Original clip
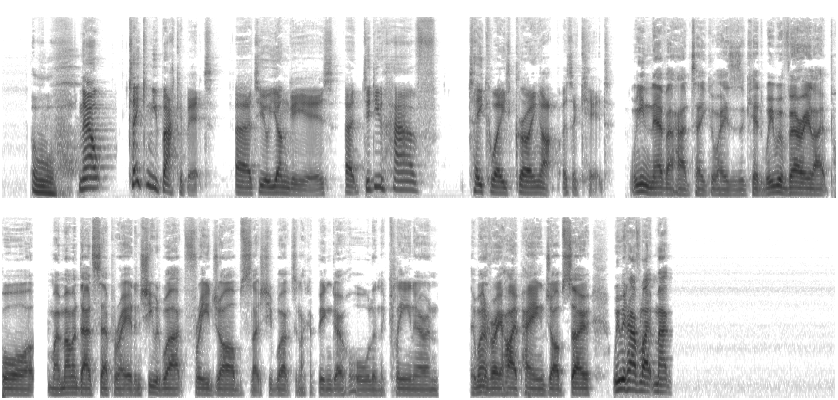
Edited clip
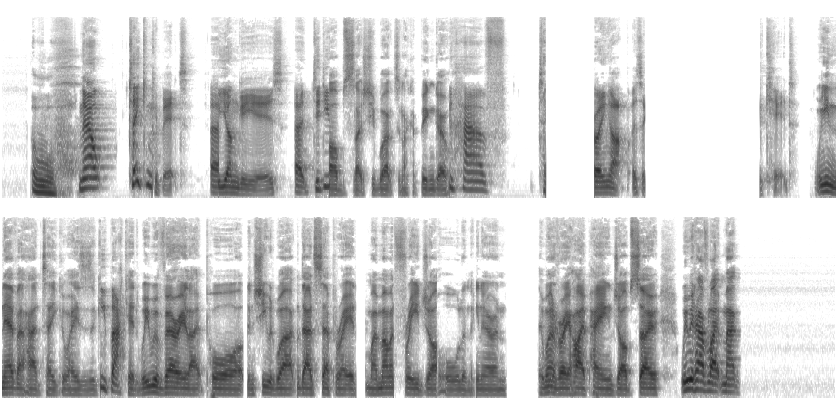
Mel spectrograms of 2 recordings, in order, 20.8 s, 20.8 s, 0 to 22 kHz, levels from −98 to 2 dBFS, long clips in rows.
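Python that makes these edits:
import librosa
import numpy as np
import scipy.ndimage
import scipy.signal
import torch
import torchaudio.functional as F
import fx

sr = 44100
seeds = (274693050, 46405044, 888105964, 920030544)

y = fx.edit(x, sr, fx.move(start_s=1.87, length_s=0.31, to_s=9.34),
    fx.cut(start_s=3.01, length_s=0.32),
    fx.silence(start_s=5.92, length_s=0.61),
    fx.insert_silence(at_s=7.16, length_s=1.44),
    fx.swap(start_s=10.87, length_s=0.47, other_s=12.07, other_length_s=0.62),
    fx.move(start_s=13.23, length_s=1.5, to_s=4.72),
    fx.cut(start_s=15.23, length_s=0.27), tone=tone)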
